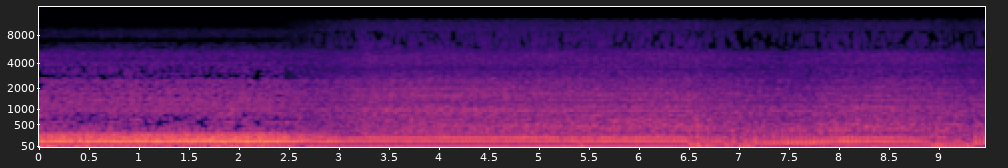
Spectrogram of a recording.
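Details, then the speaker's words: Husqvarna GT 54CS twin-cylinder garden tractor after maintenance (two plugs, oil and fuel filter, 10W30 oil), driven around the property: smooth even drone, steady beat, no misses or knocks; normal running before later no-start. "So after a couple weeks of using her throughout the property, did great, solid."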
